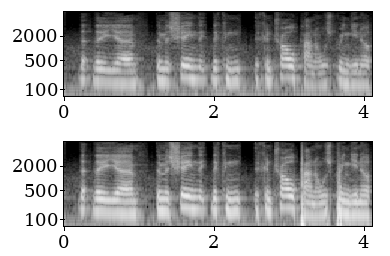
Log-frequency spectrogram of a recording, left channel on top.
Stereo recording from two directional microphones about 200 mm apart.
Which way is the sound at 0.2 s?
40° right (ahead or behind).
